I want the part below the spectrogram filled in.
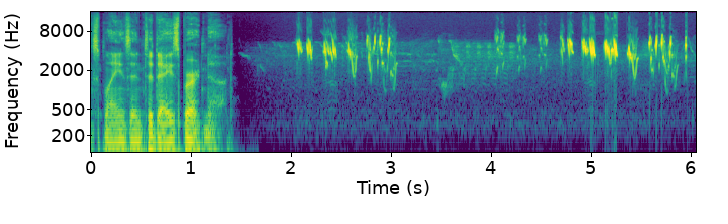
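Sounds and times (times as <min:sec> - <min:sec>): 
speech: 0:00.0 - 0:01.5
tree swallow liquid call notes: 0:01.5 - 0:06.0.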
